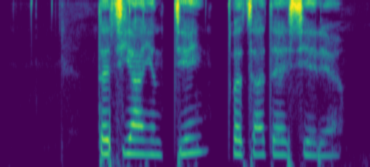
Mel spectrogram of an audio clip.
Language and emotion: Russian, neutral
